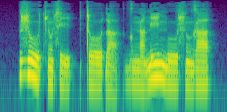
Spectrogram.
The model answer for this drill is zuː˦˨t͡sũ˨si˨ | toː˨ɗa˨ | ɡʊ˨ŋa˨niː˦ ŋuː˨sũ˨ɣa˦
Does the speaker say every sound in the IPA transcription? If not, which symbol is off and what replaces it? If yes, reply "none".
none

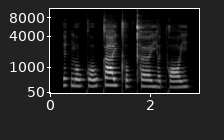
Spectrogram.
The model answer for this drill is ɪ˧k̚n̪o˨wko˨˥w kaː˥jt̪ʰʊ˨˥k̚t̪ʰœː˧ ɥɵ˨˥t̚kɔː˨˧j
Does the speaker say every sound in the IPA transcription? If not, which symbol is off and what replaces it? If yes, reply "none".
ɥ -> j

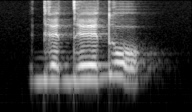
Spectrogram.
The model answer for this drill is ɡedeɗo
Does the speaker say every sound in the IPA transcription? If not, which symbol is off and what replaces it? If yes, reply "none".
ɗ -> d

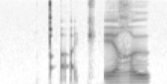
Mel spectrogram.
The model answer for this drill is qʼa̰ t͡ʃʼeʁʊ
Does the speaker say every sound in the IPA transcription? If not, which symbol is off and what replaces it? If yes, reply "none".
ʊ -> ɯ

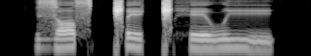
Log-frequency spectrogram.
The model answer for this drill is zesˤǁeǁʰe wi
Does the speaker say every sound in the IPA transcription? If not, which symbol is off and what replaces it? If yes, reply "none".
none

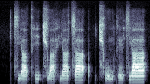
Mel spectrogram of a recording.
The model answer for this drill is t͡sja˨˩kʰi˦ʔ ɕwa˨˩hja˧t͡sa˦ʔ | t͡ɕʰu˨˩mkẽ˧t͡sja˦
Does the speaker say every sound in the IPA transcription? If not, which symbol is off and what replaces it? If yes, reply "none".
kʰ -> t̪ʰ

